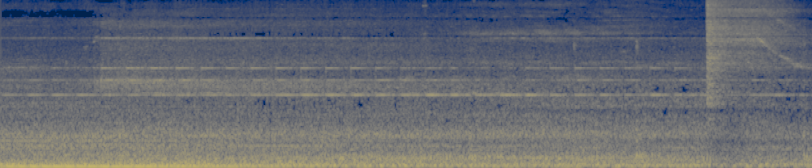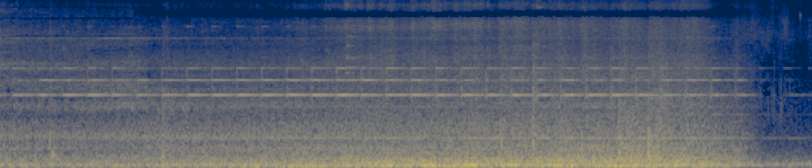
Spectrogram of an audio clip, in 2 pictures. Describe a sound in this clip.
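Freight locomotive engines rumble loudly and close by as a train passes.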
